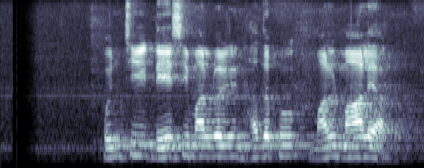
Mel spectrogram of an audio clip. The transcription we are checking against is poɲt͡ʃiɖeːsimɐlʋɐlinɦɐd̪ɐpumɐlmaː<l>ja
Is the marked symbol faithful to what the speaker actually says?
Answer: yes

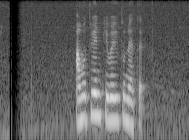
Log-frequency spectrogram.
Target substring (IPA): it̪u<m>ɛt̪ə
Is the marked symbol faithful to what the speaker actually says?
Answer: no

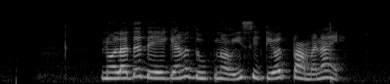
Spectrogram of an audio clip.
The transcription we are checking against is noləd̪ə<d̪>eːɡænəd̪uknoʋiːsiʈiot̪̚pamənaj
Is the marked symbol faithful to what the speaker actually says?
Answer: yes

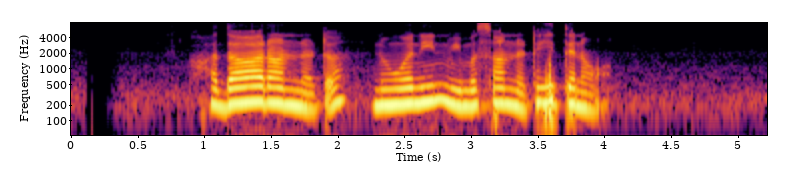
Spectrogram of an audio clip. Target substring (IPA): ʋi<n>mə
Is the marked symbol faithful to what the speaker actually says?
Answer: no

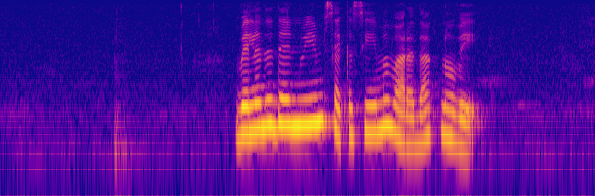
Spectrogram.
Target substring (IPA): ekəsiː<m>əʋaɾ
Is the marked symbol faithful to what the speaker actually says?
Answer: yes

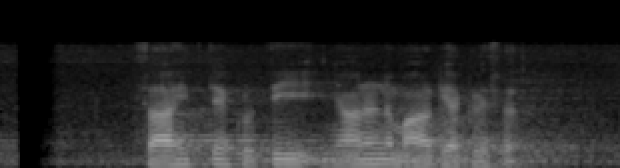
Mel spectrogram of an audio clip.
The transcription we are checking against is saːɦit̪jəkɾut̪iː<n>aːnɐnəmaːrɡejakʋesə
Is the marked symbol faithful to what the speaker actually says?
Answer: no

